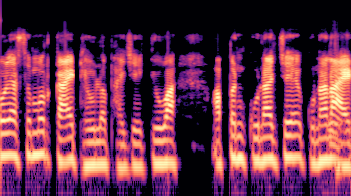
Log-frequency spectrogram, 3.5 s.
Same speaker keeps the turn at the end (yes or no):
yes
